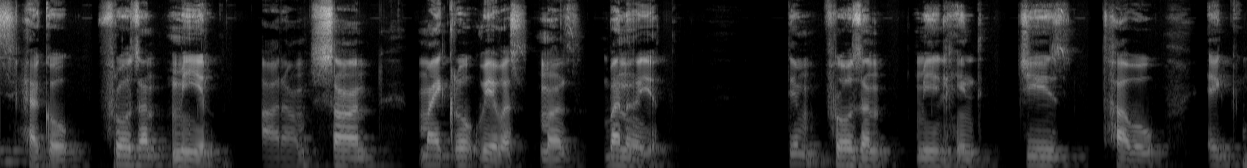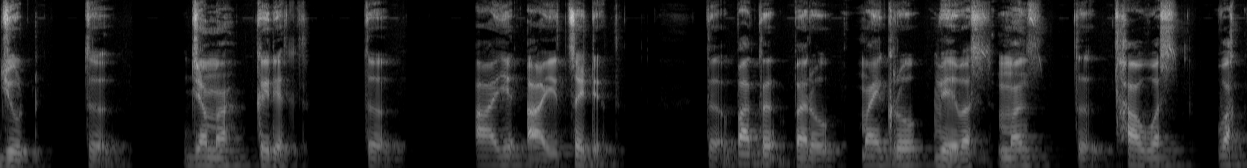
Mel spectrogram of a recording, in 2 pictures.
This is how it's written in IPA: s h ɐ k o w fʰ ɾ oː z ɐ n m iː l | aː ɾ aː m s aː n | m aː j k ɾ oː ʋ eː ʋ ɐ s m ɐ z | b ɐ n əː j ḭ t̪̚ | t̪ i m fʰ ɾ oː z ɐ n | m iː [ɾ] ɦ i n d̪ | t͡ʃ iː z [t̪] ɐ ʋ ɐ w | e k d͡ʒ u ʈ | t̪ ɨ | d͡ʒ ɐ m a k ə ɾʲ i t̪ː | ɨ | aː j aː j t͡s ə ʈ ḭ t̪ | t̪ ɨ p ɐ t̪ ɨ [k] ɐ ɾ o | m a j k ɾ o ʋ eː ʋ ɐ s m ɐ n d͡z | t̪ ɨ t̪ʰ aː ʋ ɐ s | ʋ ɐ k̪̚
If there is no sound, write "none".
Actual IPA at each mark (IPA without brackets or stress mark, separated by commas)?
l, t̪ʰ, p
